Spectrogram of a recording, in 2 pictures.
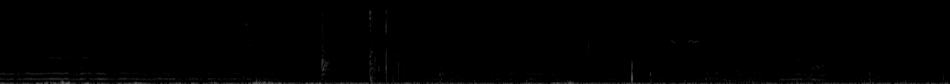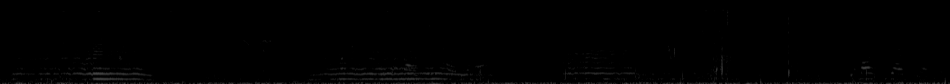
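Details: Western honey bees foraging on blooming wild mustard after winter and early spring rains, a steady, low hum that swells and fades as they fly close.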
